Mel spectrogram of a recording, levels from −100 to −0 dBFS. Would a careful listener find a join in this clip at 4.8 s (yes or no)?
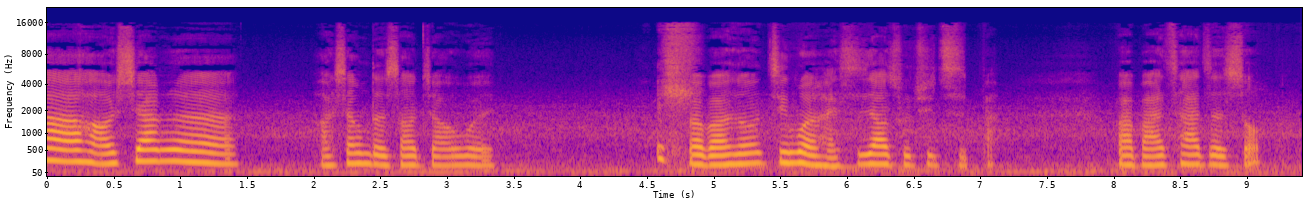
no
